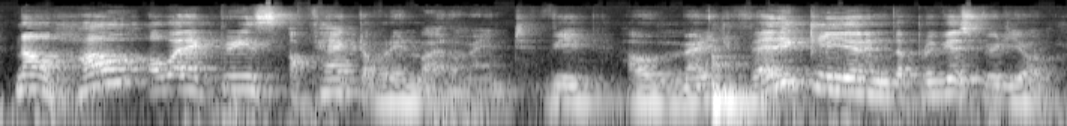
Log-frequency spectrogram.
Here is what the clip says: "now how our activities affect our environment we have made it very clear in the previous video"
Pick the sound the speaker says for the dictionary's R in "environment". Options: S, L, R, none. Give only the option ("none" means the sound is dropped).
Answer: R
